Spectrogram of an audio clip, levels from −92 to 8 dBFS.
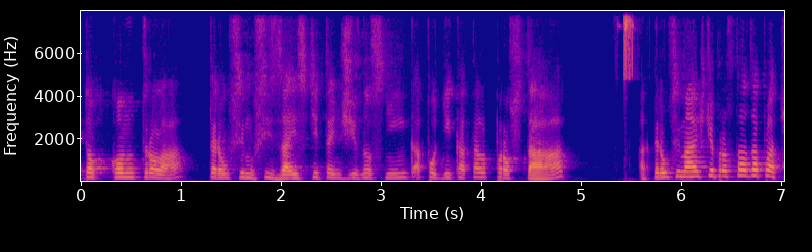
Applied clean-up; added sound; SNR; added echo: neural mask model DeepFilterNet 3.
